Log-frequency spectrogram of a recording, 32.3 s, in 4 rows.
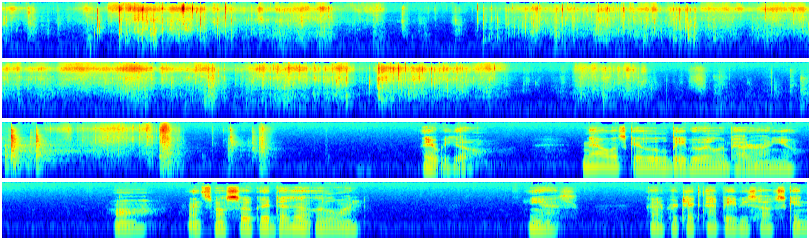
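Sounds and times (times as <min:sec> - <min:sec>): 
old diaper crumpled and tossed out: 0:00.0 - 0:15.9, 0:16.6 - 0:18.0
speech: 0:20.4 - 0:21.0, 0:22.0 - 0:24.2, 0:26.2 - 0:27.9, 0:29.5 - 0:30.0, 0:30.9 - 0:32.2.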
